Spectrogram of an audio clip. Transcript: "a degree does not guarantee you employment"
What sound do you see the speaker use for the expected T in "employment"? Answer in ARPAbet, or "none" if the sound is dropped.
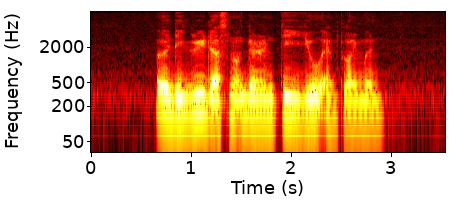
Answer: none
